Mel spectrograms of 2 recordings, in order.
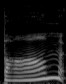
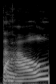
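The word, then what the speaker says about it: Baum: We weren't sure if it was bomb or balm. Bum.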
